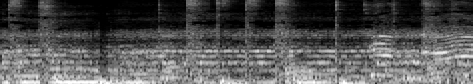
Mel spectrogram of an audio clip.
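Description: Live gospel band music with singing over drums and bass guitar.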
